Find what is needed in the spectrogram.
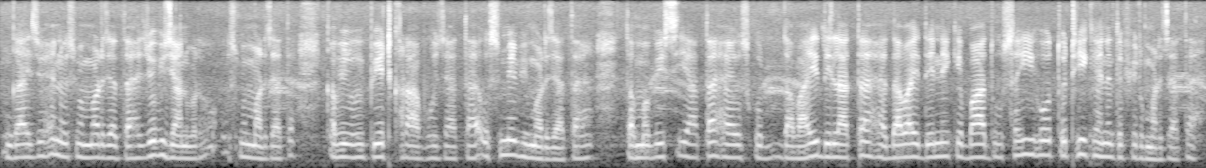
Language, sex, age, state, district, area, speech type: Urdu, female, 45-60, Bihar, Darbhanga, rural, spontaneous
